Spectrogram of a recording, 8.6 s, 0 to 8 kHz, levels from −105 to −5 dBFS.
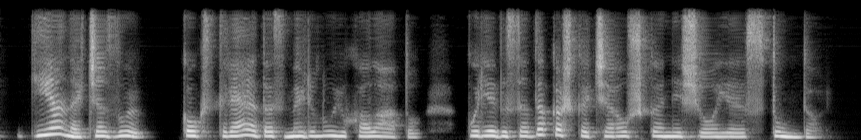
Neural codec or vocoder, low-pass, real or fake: codec, 16 kHz, about 1 kbps, DyCAST, with the encoder's durations; 7.2 kHz; fake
